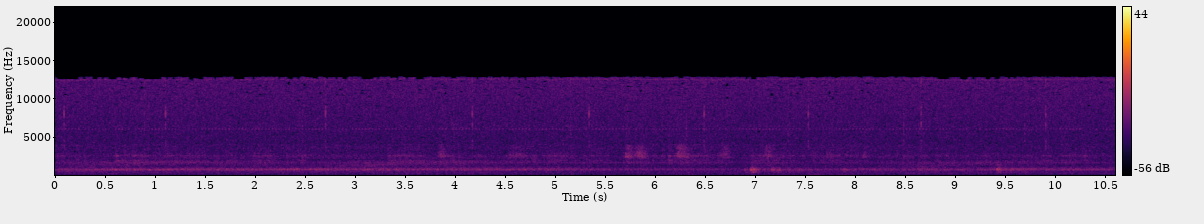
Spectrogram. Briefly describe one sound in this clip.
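Cars drive past close by on a street.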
